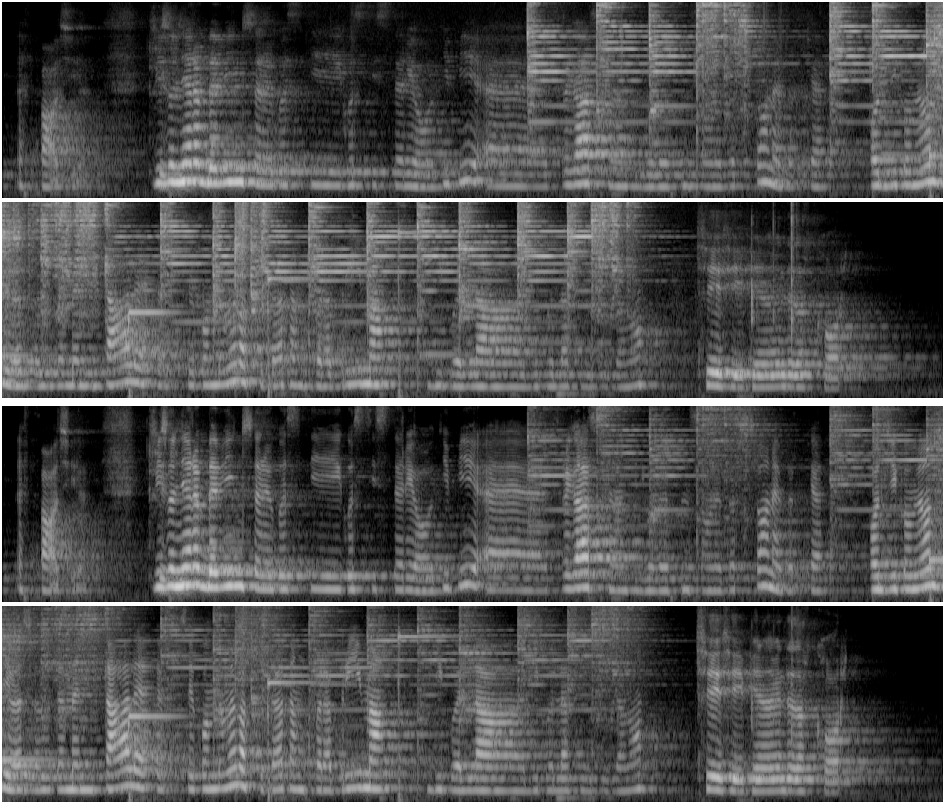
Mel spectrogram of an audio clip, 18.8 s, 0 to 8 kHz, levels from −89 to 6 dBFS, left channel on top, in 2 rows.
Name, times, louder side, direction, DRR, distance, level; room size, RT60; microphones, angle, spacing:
voice 1, 0.1-3.6 3.9-7.8 8.1-8.2 8.7-13.2 13.7-15.9, right 2 dB, 80° right, 6 dB, 2.1 m, -28 dB
voice 2, 1.5-1.9 16.4-17.9, right 1 dB, 40° right, 7 dB, 1.3 m, -29 dB
sound 1, 5.3-7.6 8.3-15.8 16.9-17.3, left 12 dB, 70° left, 1.5 m, -27 dB
sound 2, 9.3-9.9 10.7-11.3 12.1-12.6 13.4-13.9, right 1 dB, ahead, 1.1 m, -34 dB
23.0 x 20.0 x 9.9 m, 2.1 s
head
